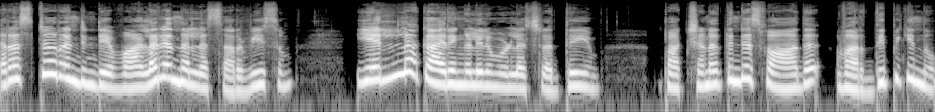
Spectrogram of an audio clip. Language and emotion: Malayalam, happy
